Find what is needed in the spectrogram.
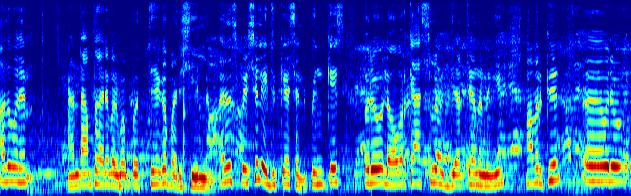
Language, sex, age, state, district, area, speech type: Malayalam, male, 18-30, Kerala, Kozhikode, rural, spontaneous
